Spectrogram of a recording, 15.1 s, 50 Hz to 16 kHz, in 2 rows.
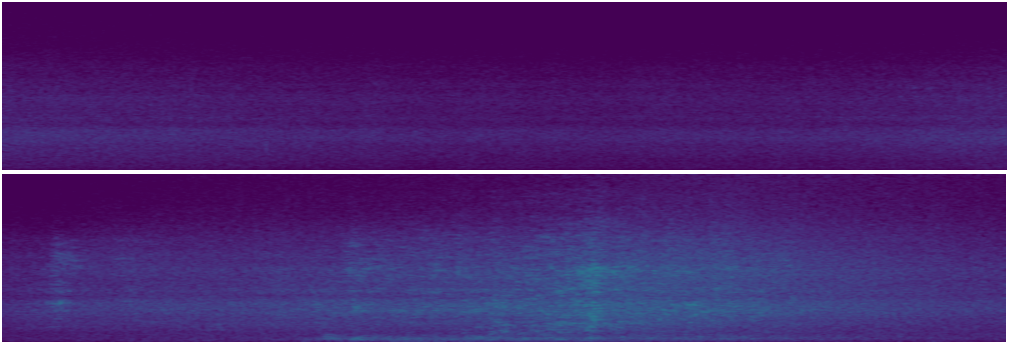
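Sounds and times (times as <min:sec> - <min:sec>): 
hydrophone recording of whales: 0:07.7 - 0:14.9.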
